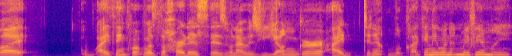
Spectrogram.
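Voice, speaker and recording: A woman talks at a fairly quick pace in an ordinary speaking voice with an American accent. Her pitch is fairly high and her intonation lively. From Northern California. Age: 30s. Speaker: cheerleading coach. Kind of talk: interview conversation. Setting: studio.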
